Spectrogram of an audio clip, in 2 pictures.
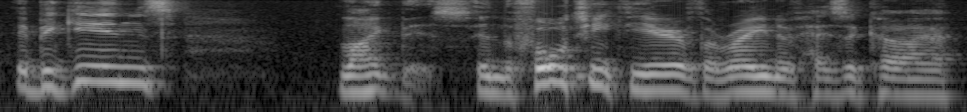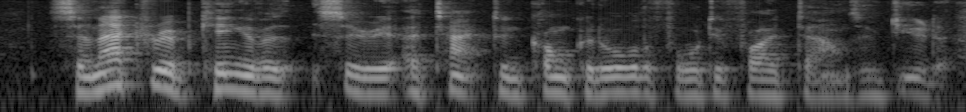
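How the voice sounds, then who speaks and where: A man teaching a Bible lesson, retelling the story in a lively, conversational way with asides. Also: medium pitch.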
